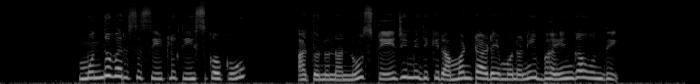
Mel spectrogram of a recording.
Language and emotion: Telugu, fearful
